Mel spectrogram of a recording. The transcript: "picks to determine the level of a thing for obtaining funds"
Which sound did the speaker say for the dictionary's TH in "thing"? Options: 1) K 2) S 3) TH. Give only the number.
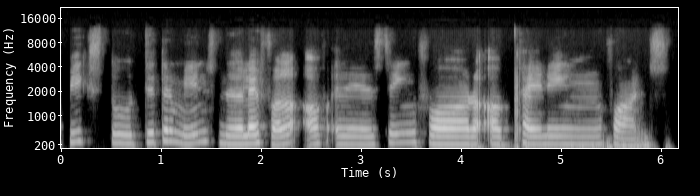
2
